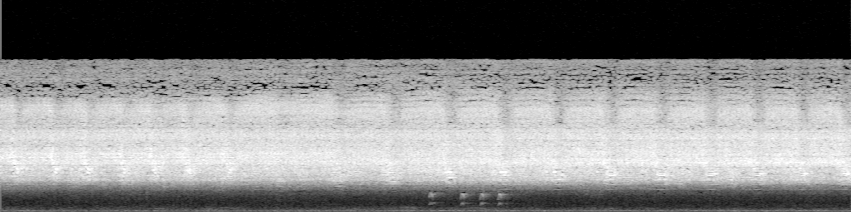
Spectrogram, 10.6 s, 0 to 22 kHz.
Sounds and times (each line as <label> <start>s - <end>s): typical summer cicadas 0.0s - 10.6s
excited Pileated woodpecker 5.4s - 6.4s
